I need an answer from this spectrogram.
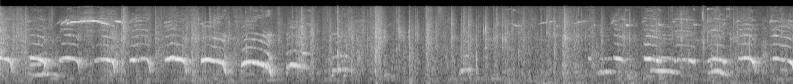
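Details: Whimpering from Gordon Setters at the Natolińskie Wzgórza kennel: a rapid run of arched, nasal whines, roughly two per second, with several dogs overlapping and a lower second voice weaving beneath, then a pause before the whines resume.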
